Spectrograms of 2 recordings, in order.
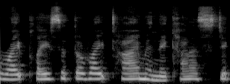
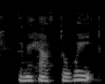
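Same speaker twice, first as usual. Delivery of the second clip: lightly low, soft reminder; low patient refrain; 3 semitones lower, 9 dB quieter than usual. Retold or imitated. Grandmother telling granddaughter to wait, low and patient. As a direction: say it softly, dropping in pitch.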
